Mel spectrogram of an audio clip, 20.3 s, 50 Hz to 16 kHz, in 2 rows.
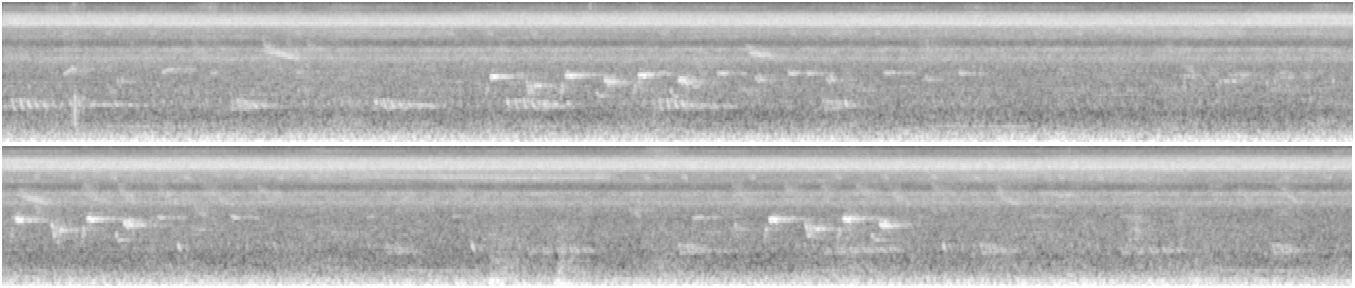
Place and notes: Beitou, Taipei - Park in the morning
The morning of the hill park, Birdsong, Sony PCM D50 + Soundman OKM II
